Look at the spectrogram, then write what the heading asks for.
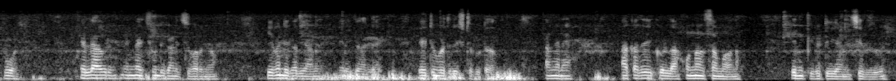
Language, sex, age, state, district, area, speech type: Malayalam, male, 18-30, Kerala, Kasaragod, rural, spontaneous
